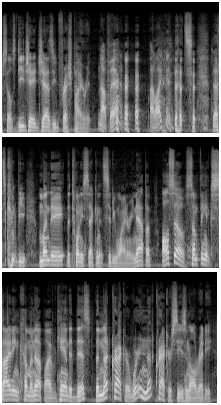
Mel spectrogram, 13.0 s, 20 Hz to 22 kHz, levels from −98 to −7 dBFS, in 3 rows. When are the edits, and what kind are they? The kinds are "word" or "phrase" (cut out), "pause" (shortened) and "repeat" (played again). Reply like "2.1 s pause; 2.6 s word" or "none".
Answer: 1.1 s phrase; 1.8 s pause; 7.4 s pause; 9.8 s word; 10.5 s pause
